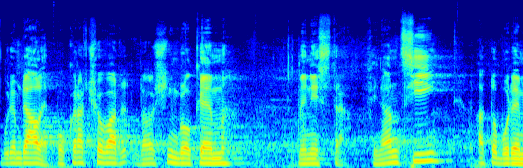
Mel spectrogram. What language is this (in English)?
Czech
